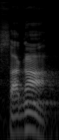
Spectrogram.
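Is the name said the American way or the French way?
French. The name is said as Sa-gaan, nasal ending. The original form of the name is kept. "एन pronounce नहीं होता French में"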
